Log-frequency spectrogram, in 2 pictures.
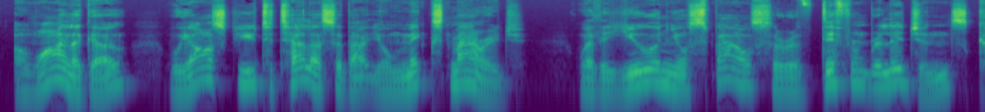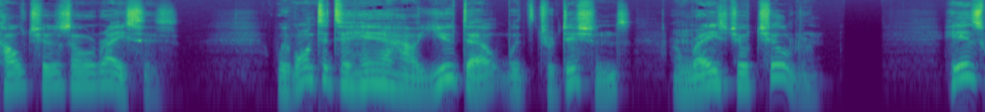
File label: Narrator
